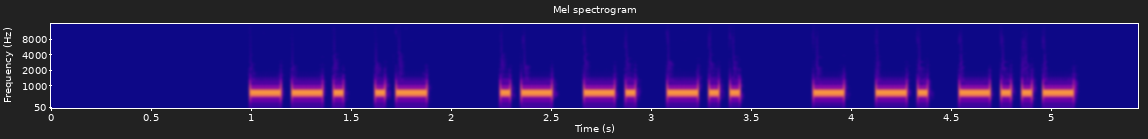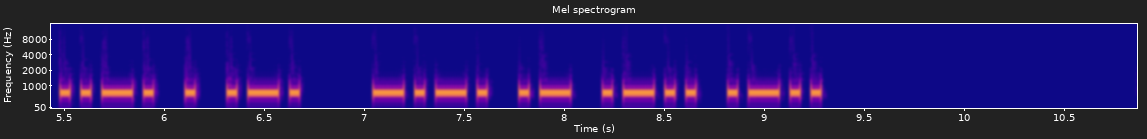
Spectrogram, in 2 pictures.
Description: Morse code, heard as a keyed tone, about 23 wpm, 700 Hz. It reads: GA AND TNX FER CALL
